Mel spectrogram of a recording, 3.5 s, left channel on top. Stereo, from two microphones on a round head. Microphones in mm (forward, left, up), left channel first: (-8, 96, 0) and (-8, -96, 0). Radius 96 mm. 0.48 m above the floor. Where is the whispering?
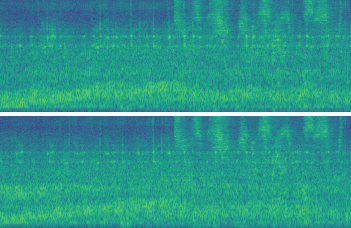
5° right (ahead or behind), 0.9 m.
